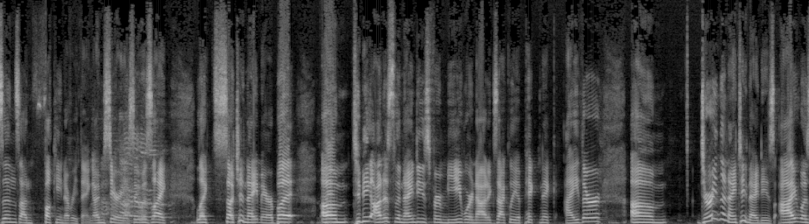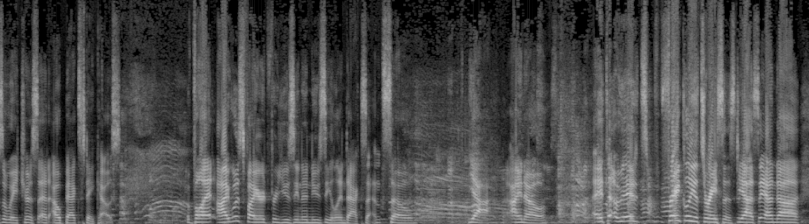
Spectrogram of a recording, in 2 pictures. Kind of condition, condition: setting, live audience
